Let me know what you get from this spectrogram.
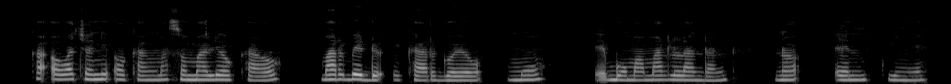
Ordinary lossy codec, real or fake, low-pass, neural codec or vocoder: none; real; none; none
